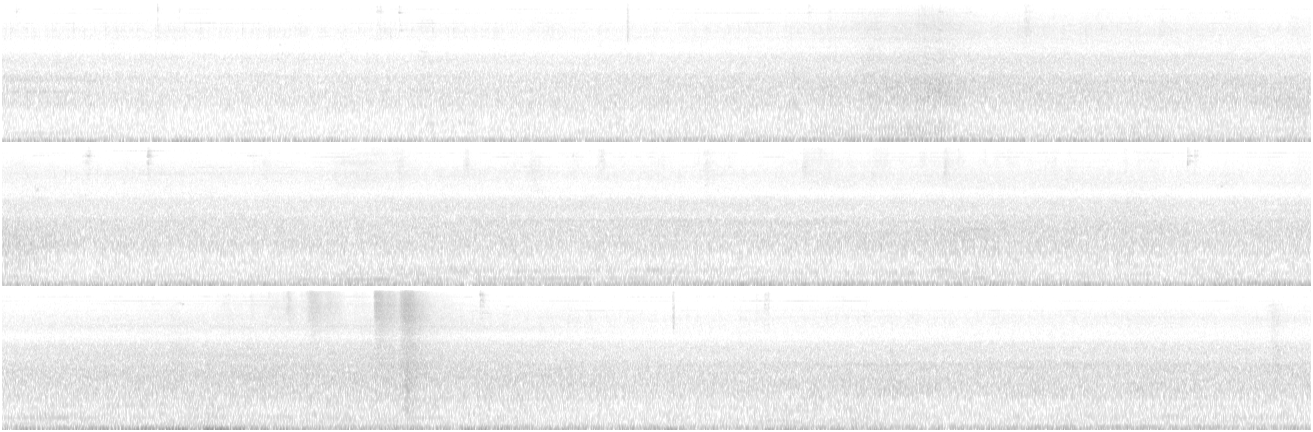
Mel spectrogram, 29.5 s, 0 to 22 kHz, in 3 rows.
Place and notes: Sec., Xinsheng N. Rd., Zhongshan Dist. - Intersection corner
Intersection corner, Environmental sounds, Traffic Sound, Binaural recordings, Zoom H4n+ Soundman OKM II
